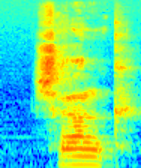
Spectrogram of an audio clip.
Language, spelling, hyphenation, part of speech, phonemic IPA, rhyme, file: Dutch, schrank, schrank, noun, /sxrɑŋk/, -ɑŋk, Nl-schrank.ogg
- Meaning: trestle, sawbuck, sawhorse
